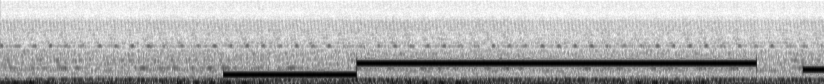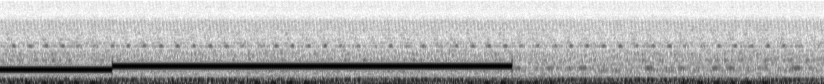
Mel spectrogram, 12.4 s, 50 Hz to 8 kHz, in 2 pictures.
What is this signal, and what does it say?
Two-tone page, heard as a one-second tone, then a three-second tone, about 390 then 790 Hz, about 570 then 690 Hz.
